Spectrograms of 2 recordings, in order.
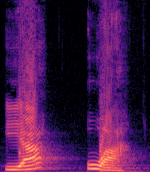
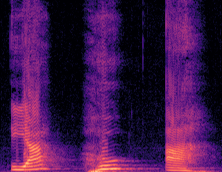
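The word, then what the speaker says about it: יהוה: Não é como no português que é mudo. Senão você ia ler Ia-Ua. Não é Ia-Ua. Ok? Esse H aqui tem um som aspirado leve que é Yahuá.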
